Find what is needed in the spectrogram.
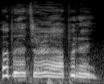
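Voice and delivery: very high frantic cry; high-pitched escalating panic; panicked squeal. Acted. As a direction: squeal it in mounting alarm. Panic as time shifts, escalated.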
